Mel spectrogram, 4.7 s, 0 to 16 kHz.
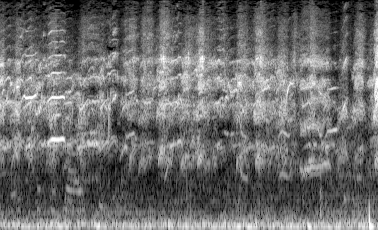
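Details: A flock of rainbow lorikeets in a tree, filmed on a ZTE Nubia Z7 Max phone. Dense, overlapping shrill screeches and chirps run continuously from many birds at once. A low background rumble sits underneath.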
